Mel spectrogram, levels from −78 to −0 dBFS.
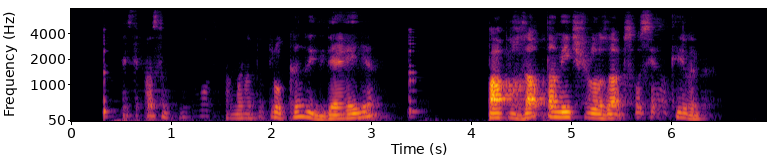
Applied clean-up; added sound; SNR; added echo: neural mask model DeepFilterNet 3.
